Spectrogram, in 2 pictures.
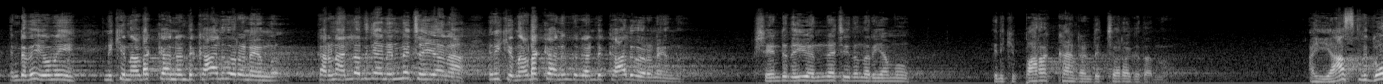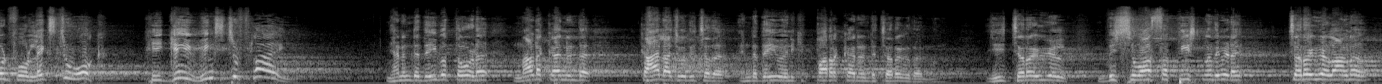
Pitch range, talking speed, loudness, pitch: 180-240 Hz, 130 wpm, -18 LUFS, 210 Hz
